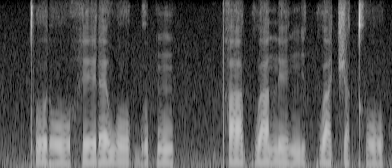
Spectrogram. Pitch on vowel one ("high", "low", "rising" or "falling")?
falling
